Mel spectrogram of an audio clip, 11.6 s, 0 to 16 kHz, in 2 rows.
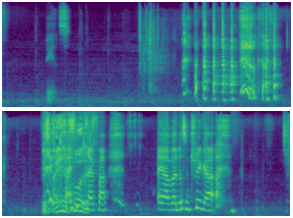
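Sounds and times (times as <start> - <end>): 
speech: 0.9 - 1.4, 6.6 - 8.2, 8.9 - 10.2
handful of dice rattling and clattering across a hard surface: 2.8 - 3.5
laughter: 3.6 - 5.6, 6.6 - 7.7.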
